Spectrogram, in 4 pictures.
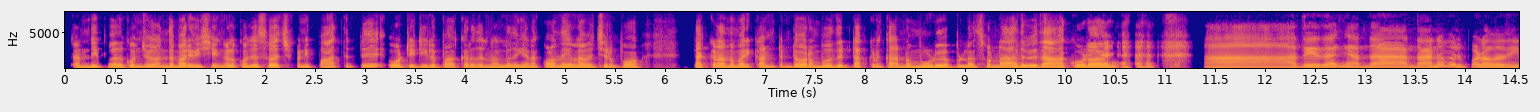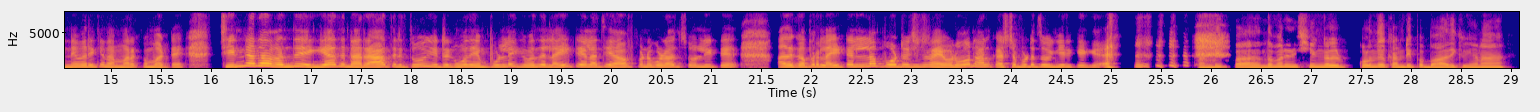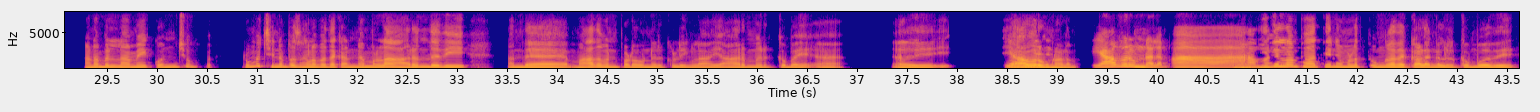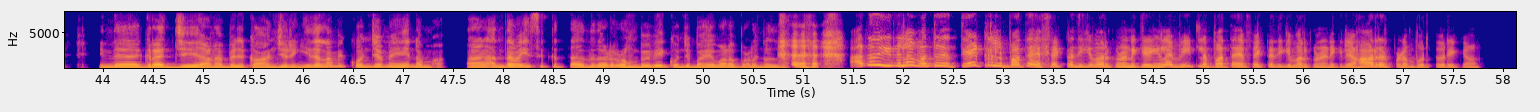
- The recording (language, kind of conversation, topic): Tamil, podcast, OTT தளப் படங்கள், வழக்கமான திரையரங்குப் படங்களுடன் ஒப்பிடும்போது, எந்த விதங்களில் அதிக நன்மை தருகின்றன என்று நீங்கள் நினைக்கிறீர்கள்?
- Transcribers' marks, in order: in English: "சர்ச்"; in English: "கன்டன்ட்"; in English: "ஆக்வேர்டா"; laugh; laugh; in English: "அனபெல்லாமே"; drawn out: "ஆ"; laugh; in English: "எஃபெக்ட்"; in English: "எஃபெக்ட்"; in English: "ஹாரர்"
